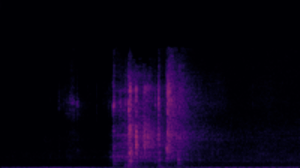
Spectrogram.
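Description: Steady low electrical hum of the recording's room tone, with one short soft rustle or breath-like noise about a second in.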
